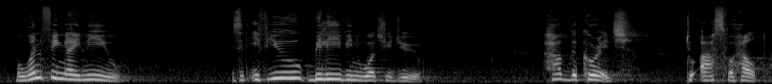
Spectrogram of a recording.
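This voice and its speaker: A woman with a French accent speaks at a fairly slow pace, her fairly high voice dark and mellow in tone. Her intonation is lively, broken by long, frequent pauses. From Senegal. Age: 40s. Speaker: tech entrepreneur and activist. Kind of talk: conference speech.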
